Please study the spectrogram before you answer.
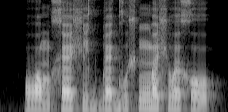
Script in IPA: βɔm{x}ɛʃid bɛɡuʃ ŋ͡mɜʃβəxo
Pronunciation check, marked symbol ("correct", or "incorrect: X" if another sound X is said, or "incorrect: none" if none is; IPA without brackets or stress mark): correct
